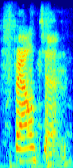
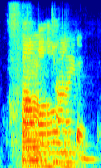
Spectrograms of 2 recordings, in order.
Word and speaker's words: fountain: Fountain. Fountain. Yes. Try two. So the A-I-N is pronounced, in the case of nouns like mountain and fountain, they're very subtle.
